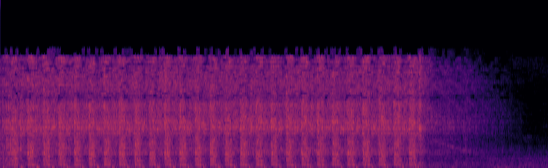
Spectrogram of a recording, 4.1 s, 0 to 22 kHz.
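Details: 2010 Mini Cooper S 1.6 N14, non-runner, ignition on: steady cranking about three compressions a second, no firing; crankshaft sensor signal stays at zero volts while cranking, crank no start.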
